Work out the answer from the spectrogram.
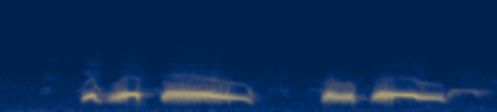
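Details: Spotted dove giving a patterned 'gù thúc' urging coo in the earthy 'giọng thổ' voice. Two phrases each pair a brief stuttered note with a long, mellow, gently descending coo, ending in a faint trailing tail. No other sounds.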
